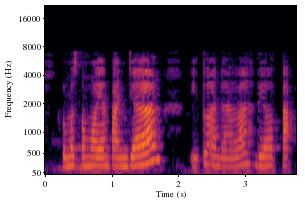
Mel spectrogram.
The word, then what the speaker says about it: delta: Rumus pemuaian panjang itu adalah delta L. Ini yang segitiga, bacanya bukan segitiga, tapi dibacanya delta.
